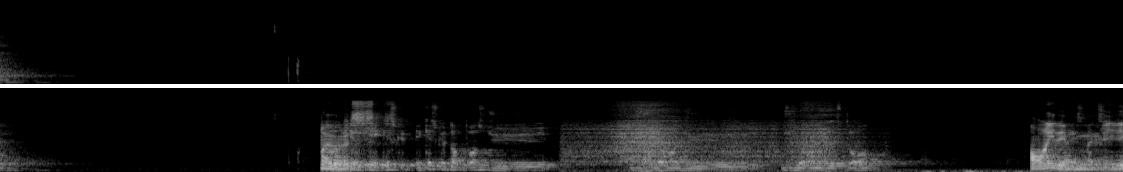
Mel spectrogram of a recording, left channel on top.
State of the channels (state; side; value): drops out; left; at 3.0 s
